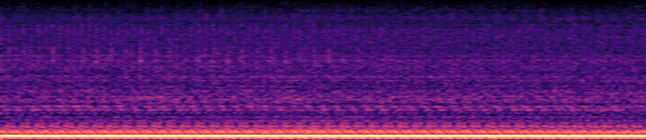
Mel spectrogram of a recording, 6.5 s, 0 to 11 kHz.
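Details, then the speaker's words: 2020 Dodge Charger Hemi V8 at 38,128 miles, idling after an oil and filter change with the oil still about two quarts low, checked for leaks: a deep, steady burble with even firing and no ticks. No leaks, idle is normal. "I don't see any links yet so that's a good sign definitely sounds like a Hemi actually sounds like a hit"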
